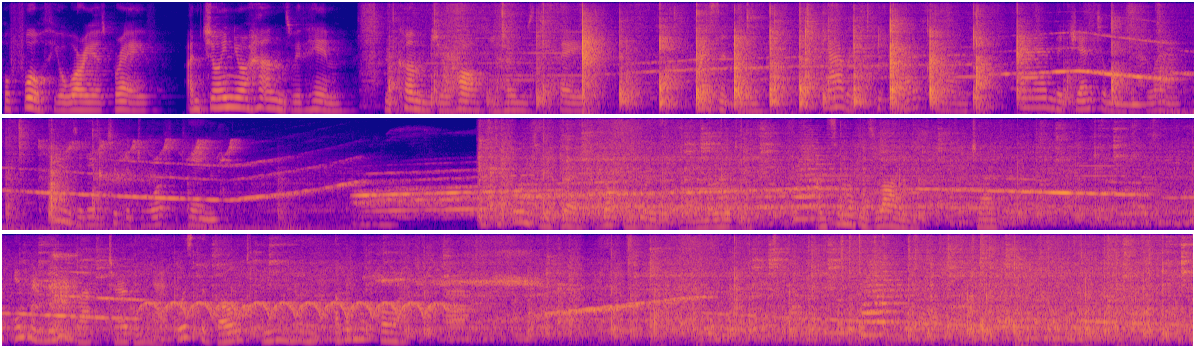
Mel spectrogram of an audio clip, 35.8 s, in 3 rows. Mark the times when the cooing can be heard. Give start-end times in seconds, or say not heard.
12.2-14.3, 22.9-24.6.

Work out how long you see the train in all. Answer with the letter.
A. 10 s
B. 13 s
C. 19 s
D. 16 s
C.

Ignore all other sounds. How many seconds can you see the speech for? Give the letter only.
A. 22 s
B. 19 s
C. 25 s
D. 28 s
A.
